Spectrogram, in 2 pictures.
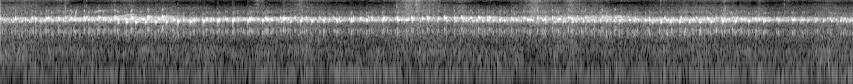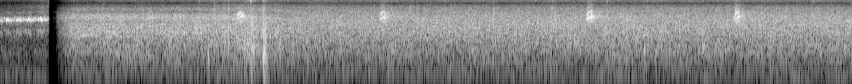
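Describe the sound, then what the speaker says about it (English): Frogs and toads croak in a dense spring chorus at Elm Creek Park, a high trilling mass that breaks off midway into an outdoor wash of steady hiss and scattered ticks, with no voices. "in the springtime, you can just hear all the life. All the frogs, toads,"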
